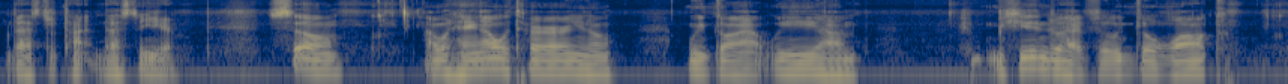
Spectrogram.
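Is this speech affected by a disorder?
Yes: cerebral palsy; wheelchair user.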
